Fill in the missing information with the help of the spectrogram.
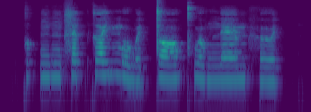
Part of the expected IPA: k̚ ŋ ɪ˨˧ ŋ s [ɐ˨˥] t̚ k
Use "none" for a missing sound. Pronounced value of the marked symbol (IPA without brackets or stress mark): ɐ˥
